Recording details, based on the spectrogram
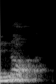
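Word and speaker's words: Knock: Hay otra aparición que se da en el siglo XIX, que es la aparición de Enoch. Se escribe con una K inicial, K-N-O-C-K.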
